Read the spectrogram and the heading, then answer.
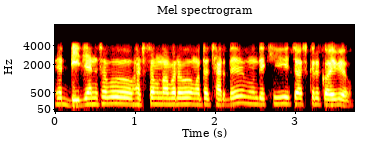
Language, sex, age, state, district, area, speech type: Odia, male, 30-45, Odisha, Puri, urban, conversation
